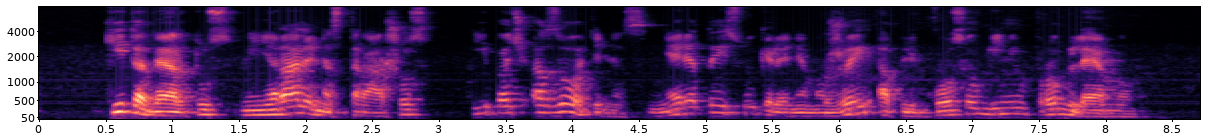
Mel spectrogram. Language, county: Lithuanian, Klaipėda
